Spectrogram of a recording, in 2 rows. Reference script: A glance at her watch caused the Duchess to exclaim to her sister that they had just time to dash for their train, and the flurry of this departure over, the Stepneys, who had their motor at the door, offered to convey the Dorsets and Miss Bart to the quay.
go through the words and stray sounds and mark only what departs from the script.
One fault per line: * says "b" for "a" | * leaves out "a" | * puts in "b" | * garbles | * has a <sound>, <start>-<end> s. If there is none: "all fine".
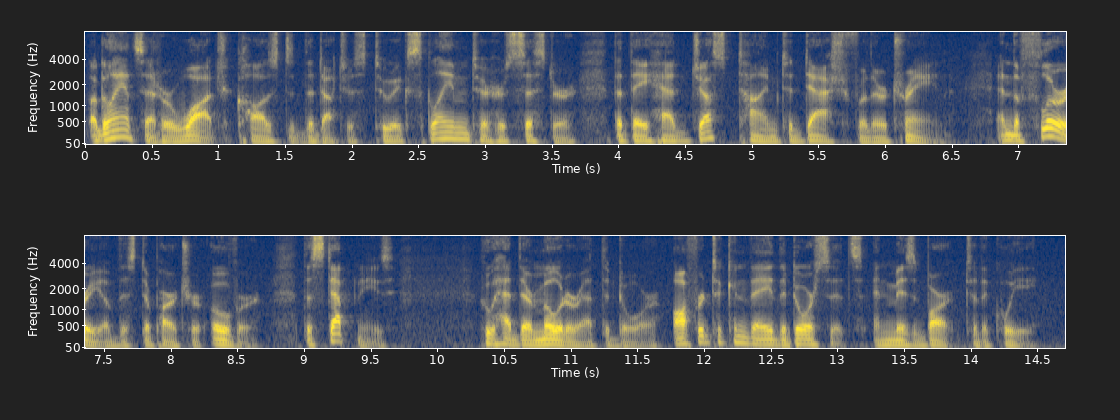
all fine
